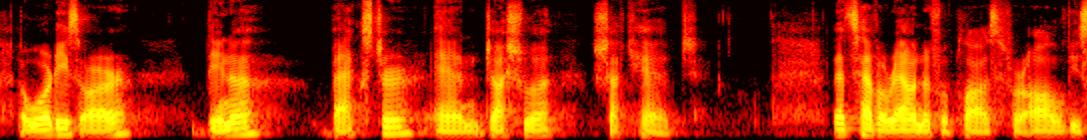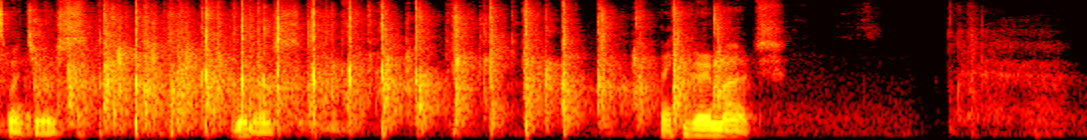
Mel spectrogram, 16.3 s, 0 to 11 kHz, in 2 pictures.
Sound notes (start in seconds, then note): 8.2 audience applauds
